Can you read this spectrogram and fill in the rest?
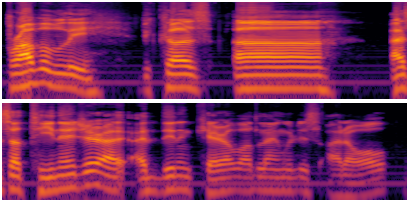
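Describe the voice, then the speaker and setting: Norwegian guy, young, bright clear voice, rambly and laid-back, lots of "like". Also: medium pitch, measured pace. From Norway. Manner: relaxed and rambling, many likes and fillers. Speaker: rapper guest. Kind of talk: casual conversational interview.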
